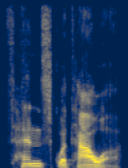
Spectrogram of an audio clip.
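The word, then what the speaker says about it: Tenskwatawa: well I will try it's t-e-n-s-k-w-a-t -a-w-a so it looks like it's 10 SWAT ten squatawa um I'm not going to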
